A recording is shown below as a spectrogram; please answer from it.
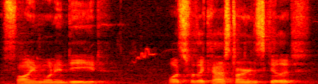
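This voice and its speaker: An actor playing a kindly older stable boss in a radio drama. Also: male voice, a little high, normal speed, close to an everyday voice. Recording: live stage recording, faint background noise.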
